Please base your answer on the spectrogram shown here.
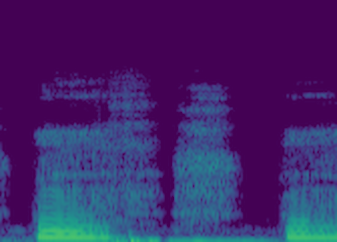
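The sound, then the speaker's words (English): A person imitates a dying dog's labored breathing on a vet's exam-room floor. Two loud, voiced, groaning breaths are separated by a harsher, noisier rasping breath. “I can feel he's laboring to breathe. And as he breathes, you could just hear him like,”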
